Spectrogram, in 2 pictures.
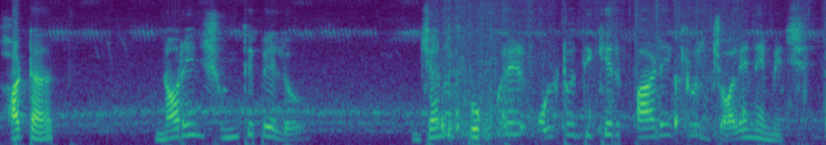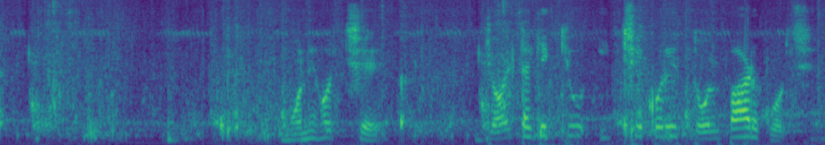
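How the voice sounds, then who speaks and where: A man with a fairly high voice tells a ghost story in a dramatic, scripted style. He takes his time, breaking sentences into short suspenseful phrases. Crickets and night ambience sound clearly behind him. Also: expressive, background noise. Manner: suspenseful, with drawn-out pauses between short phrases.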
